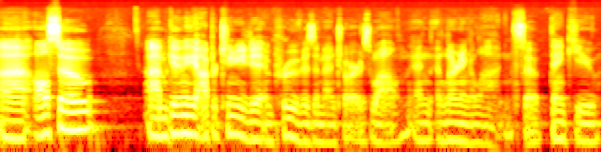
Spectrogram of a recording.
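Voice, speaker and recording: With audible room echo, a man speaks very fast in a fairly low pitch, his loudness swinging widely and his pitch varying in an ordinary way. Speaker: professor receiving mentoring award. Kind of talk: acceptance speech. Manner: halting, many fillers.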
